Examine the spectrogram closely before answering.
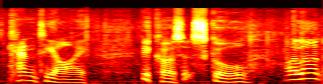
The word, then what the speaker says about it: Cantii: Romans came along and they called them the Canty eye and the reason it's I on the end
